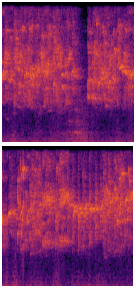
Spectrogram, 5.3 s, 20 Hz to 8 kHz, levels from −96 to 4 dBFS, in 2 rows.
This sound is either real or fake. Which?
real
